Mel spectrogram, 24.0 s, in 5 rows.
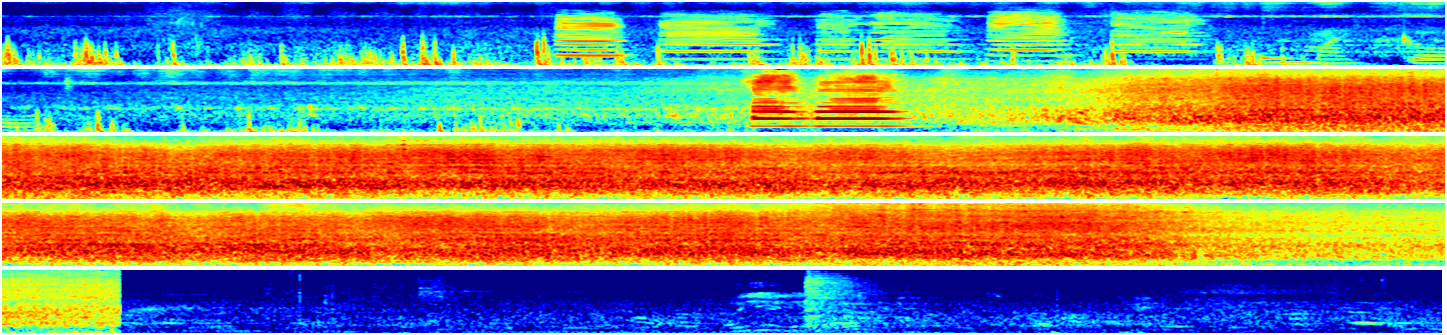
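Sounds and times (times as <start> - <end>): passing train engine: 0.0 - 19.7
locomotive horn blast: 1.8 - 4.2, 7.2 - 8.0.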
